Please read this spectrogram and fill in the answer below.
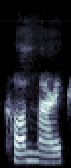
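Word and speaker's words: KonMari: I think it's Conmurray. How am I pronouncing that wrong, actually? Am I? Conmurray. Is it Conmurray? – No, it's fine. It's fine. Thanks for having me on. It's Conmurray Consultant, yeah.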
